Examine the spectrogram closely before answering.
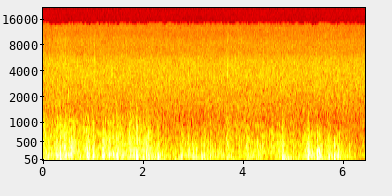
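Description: A thunderstorm with low, rolling thunder rumbling continuously over steady rain, the deep booms swelling and fading in waves, full, with no voices.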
